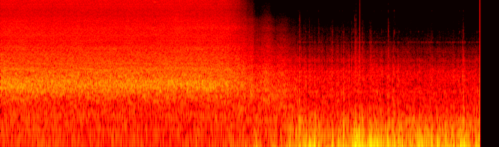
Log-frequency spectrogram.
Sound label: flying car wind sound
